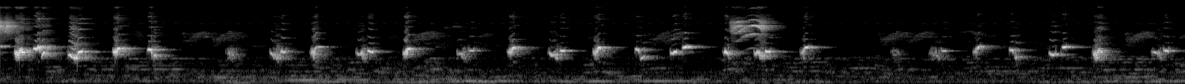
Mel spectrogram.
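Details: Long, steady 'ropel' song of a sooty-headed bulbul for tutoring or luring: about thirty short whistled slurred notes in an even run, roughly three per second, with a faint low hum beneath.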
